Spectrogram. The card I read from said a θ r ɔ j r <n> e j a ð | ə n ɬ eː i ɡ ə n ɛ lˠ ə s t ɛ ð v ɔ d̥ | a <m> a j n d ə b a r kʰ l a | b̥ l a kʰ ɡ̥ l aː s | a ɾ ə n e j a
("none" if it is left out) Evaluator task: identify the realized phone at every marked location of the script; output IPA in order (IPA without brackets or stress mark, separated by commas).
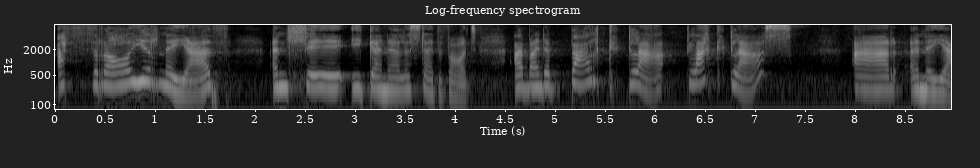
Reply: n, m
